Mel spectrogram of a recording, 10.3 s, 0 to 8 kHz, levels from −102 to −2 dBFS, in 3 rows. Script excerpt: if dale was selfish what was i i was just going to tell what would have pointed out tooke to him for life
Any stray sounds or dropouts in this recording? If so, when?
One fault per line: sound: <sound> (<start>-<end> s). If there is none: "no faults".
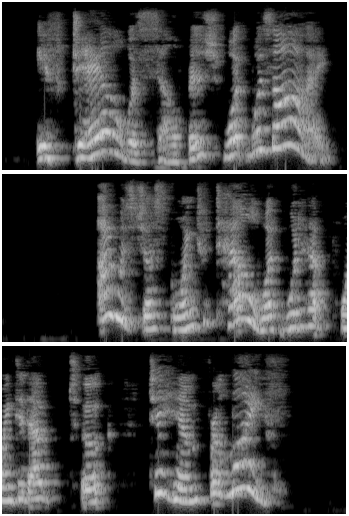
no faults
